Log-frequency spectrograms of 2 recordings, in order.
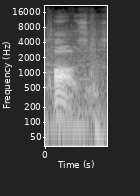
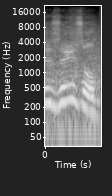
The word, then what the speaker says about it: Azazel: boss in Tekken history oel I was referring to him before as isil but apparently the game pronounces it oel so we'll go with oel and now that that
